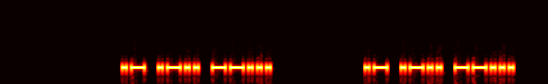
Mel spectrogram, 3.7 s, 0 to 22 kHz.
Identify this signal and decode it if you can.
Morse code, heard as a keyed tone, about 40 wpm, 700 Hz. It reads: AL7 AL7
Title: USA Call Sign Prefixes - Repeated 2x - 40wpm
